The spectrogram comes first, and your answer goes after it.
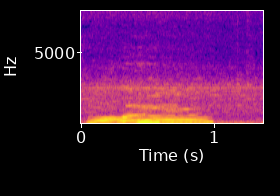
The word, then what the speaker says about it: lâmpada: Olha a lâmpada, sílaba mais longa, lã. Logo, a sílaba mais forte, a sílaba tônica de lâmpada é lã.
